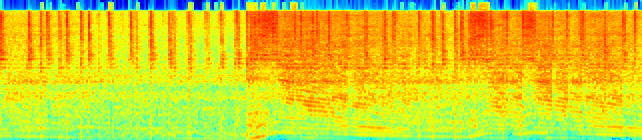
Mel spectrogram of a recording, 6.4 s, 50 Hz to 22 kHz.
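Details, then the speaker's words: Yamaha Banshee 350 twin two-stroke after carburetor cleaning (stuck needle had flooded one cylinder): crisp, even ring-ding blipping up and returning to steady idle, both cylinders pulling cleanly; one cylinder smokes slightly more. "all right so cleaning the carburetor definitely help everyone's perfect now sounds great"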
